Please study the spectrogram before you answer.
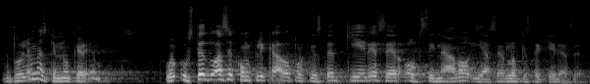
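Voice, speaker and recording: A man preaching a sermon as pastor, impassioned, swinging between shouted rebukes and low, intense warnings. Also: lively intonation, fairly quick, gravelly. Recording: echoey hall with long reverb.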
